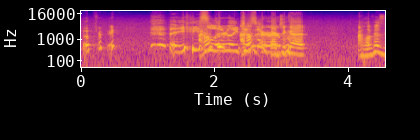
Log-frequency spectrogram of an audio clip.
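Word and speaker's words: Ejika: He's literally just eda. I love his name is Eda. He's like an ed edgy Erica. Um, bro, I think it's supposed to be like Aika to be fair, but like I just call I like calling him Aika.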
